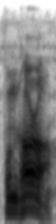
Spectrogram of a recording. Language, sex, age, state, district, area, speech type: Assamese, male, 60+, Assam, Dhemaji, rural, spontaneous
